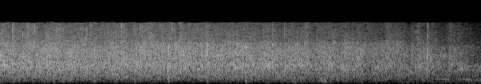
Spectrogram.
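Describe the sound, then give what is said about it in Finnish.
Steady, full applause from an audience at a celebration, for a former chairman of the board, fills the whole stretch, a dense wash of clapping hands that holds at a strong level and eases slightly toward the end. “Heimollekin aplodit.”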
